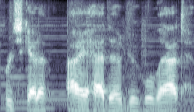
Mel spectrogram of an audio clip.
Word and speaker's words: bruschetta: We're going to put our bruschetta together, and it is pronounced bruschetta. I had to Google that. We always called it bruschetta.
